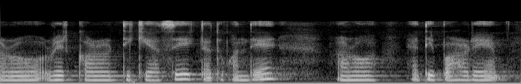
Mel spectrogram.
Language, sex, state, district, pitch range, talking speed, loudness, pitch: Nagamese, female, Nagaland, Dimapur, 195-220 Hz, 140 wpm, -19 LUFS, 200 Hz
